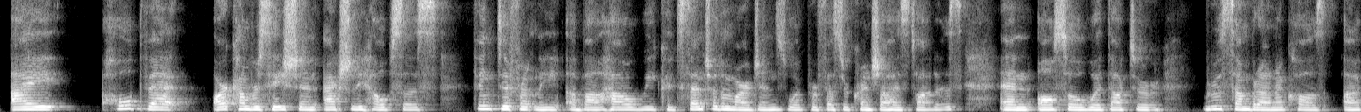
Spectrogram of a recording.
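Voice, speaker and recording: A woman moderating an online panel webinar, speaking in a heartfelt way and slipping in Spanish greetings. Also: fairly low pitch. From United States. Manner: warm, heartfelt, mixes in Spanish phrases. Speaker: moderator and sociology professor.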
